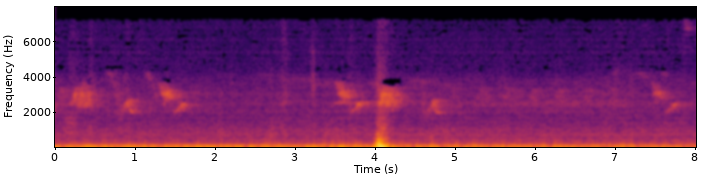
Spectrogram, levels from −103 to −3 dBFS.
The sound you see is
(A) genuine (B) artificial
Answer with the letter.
B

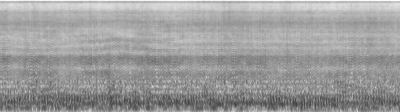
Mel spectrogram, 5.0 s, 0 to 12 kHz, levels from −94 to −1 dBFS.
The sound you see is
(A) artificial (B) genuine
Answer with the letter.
A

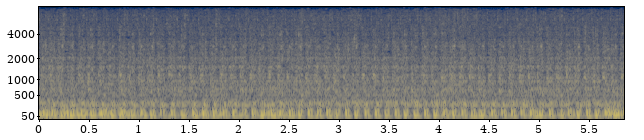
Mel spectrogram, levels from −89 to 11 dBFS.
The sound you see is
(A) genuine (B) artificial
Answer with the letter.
A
